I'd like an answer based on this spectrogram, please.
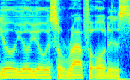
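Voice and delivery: ordinary talk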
